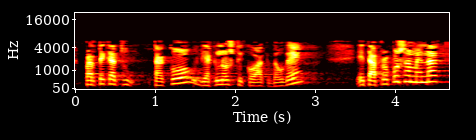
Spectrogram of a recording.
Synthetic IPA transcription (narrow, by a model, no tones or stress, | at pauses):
paɾt̪ekat̪u | t̪ako̞ðiaɣno̞st̪ikoakd̪awð̞e̞ː | t̪apɾo̞po̞same̞nak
